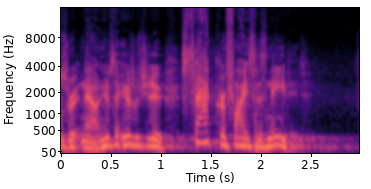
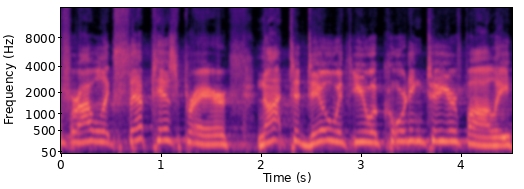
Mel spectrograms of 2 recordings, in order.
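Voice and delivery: higher-pitched, emphatic Bible reading; scripture reading; 5 semitones higher than usual. Acted. Preacher reads God's words to the congregation, emphatic scripture reading. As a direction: read the verse out with rising intensity.

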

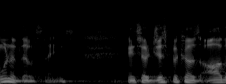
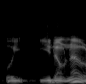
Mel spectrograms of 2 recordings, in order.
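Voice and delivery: normal talking voice

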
